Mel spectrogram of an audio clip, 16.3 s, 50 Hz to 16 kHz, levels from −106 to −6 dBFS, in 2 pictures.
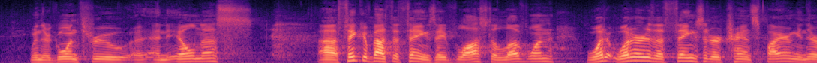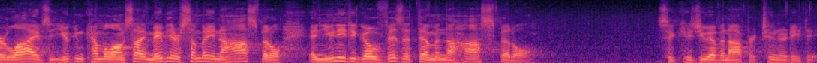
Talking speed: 200 wpm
